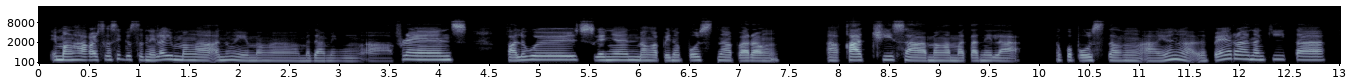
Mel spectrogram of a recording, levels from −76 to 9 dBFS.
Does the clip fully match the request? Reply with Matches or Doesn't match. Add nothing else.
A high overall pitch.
Matches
